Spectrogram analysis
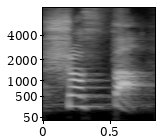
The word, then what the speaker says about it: সস্তা: সস্তা, আমরা লিখছি এই বানানটা কিন্তু বলছি এটা সস্তা।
